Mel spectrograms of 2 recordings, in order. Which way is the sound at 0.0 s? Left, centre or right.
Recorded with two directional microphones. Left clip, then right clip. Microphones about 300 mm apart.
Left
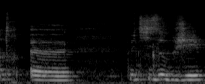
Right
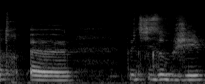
Centre.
